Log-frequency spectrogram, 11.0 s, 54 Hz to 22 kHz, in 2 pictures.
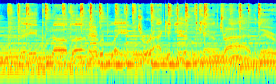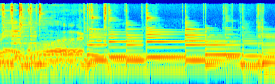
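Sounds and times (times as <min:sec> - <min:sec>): man singing: 0:00.0 - 0:07.8
nylon-string guitar strummed: 0:00.0 - 0:11.0.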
